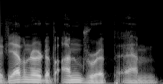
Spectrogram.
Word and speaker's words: UNDRIP: So if you haven't heard of UNDRIP, exactly as it's spelt, UN and then DRIP, D-R-I-P.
